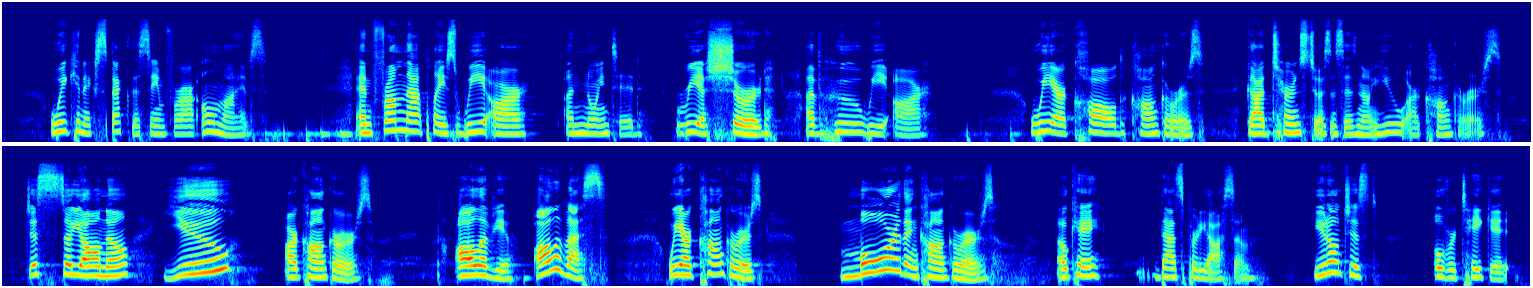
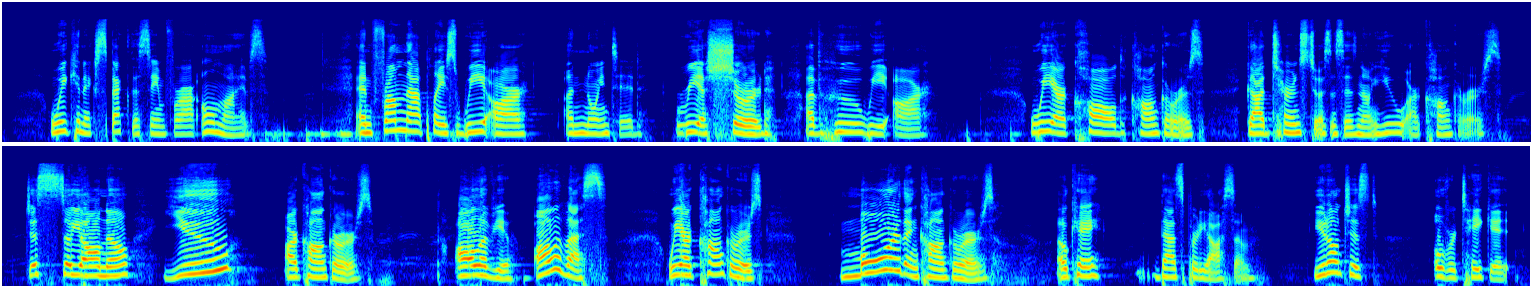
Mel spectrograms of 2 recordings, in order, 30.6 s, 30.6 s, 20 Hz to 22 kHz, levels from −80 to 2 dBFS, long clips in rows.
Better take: first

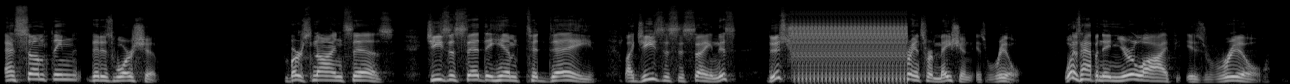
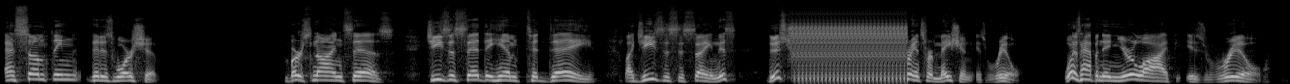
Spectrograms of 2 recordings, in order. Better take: neither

